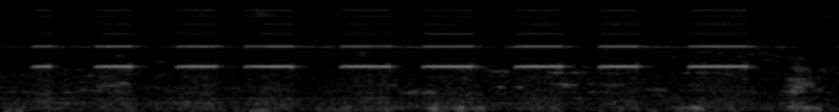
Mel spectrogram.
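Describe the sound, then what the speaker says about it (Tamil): A multimeter on continuity test beeps while its probes touch a capacitor on a Lenovo ThinkPad laptop board that will not power on, giving about nine evenly spaced electronic tones in a steady rhythm, close but faint, alongside soft handling noise. "இந்த பக்கம் பீப் சவுண்ட் இருக்குது"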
